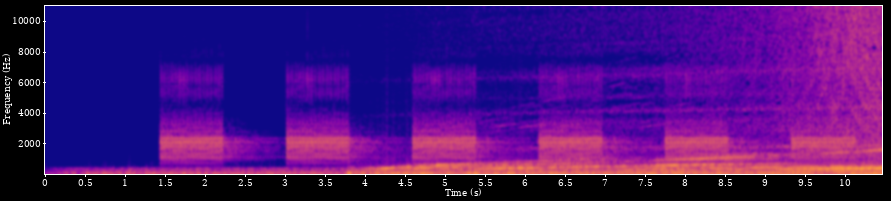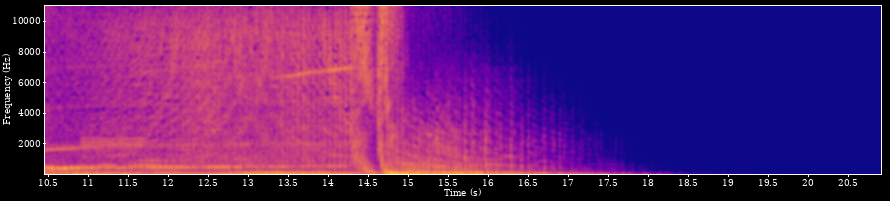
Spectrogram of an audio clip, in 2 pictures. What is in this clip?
Sound design of the plasma cannon charging and firing at the space station. Enjoy it.
I ask you, if possible, to help this wonderful site (not me) stay afloat and develop further.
